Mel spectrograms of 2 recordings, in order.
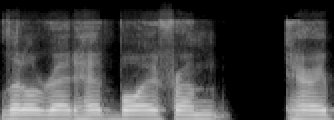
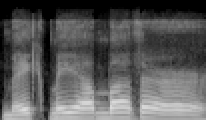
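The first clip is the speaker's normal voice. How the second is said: put-on Finnish accent on every word; 3 semitones higher than usual. Retelling a story, the speaker voices a woman's line in a finnish accent. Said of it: "says in her Finnish accent".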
